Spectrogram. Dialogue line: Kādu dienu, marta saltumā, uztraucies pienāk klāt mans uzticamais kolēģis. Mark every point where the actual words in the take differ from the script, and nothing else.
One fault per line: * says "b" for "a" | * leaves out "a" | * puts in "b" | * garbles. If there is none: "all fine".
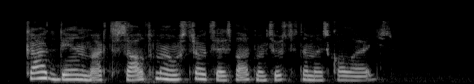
* leaves out "pienāk"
